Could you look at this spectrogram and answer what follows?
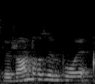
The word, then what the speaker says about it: Legendre: Dann gibt es das Legendre-Symbol a über p. So wird das ausgesprochen und es wird geschrieben, als ob ich den Bruch a durch p hinschreiben wollte und dann noch runde Klammern drum setze.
